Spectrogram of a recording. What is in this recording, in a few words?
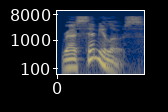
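"racemulose", English, uk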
